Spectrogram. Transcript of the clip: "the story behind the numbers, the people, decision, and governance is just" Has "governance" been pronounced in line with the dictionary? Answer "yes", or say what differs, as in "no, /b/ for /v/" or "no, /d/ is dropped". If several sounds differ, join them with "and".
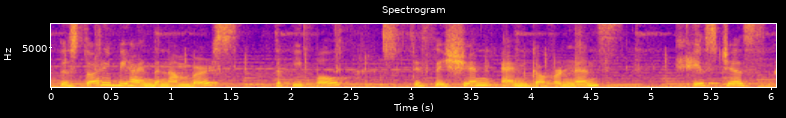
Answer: yes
